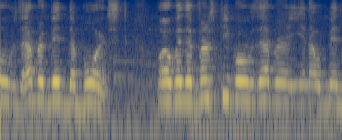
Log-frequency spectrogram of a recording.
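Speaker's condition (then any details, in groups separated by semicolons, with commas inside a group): Spastic cerebral palsy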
